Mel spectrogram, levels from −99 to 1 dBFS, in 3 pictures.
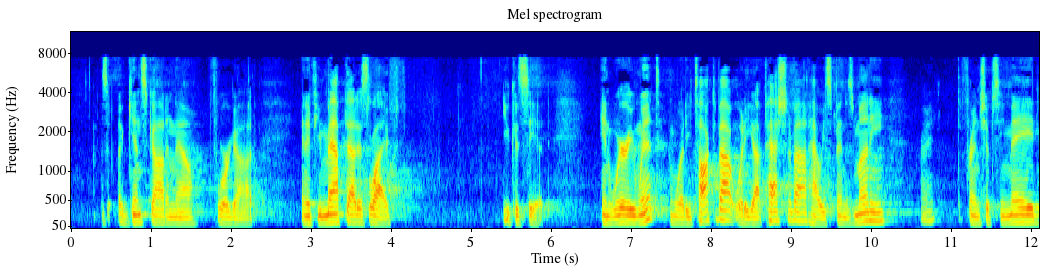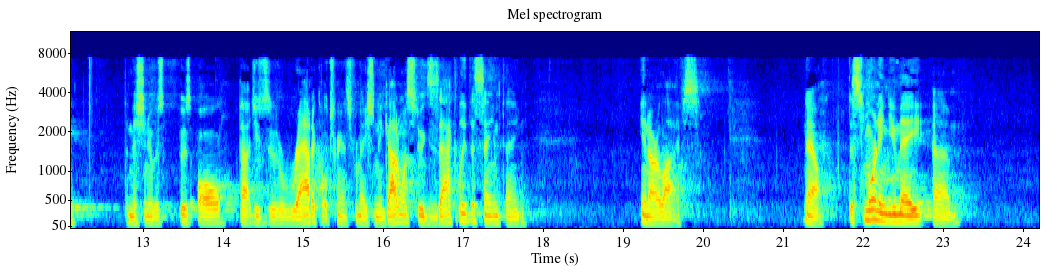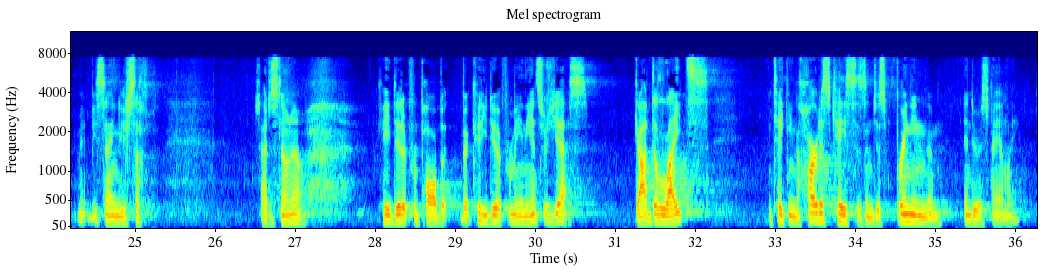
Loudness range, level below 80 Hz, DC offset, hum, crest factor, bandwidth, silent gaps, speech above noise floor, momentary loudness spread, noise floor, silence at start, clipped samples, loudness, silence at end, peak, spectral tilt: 8 LU; -78 dBFS; under 0.1%; none; 20 dB; 7.8 kHz; none; 37 dB; 15 LU; -66 dBFS; 0.4 s; under 0.1%; -30 LUFS; 0.25 s; -10 dBFS; -5.5 dB/octave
